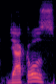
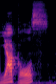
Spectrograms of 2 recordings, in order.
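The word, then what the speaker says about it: jakkals: my name um Jack Jackal or I pronounce that Jackal but actually it is pronounced yuckles yuckles is actually the Africans word for fox for Fox and that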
